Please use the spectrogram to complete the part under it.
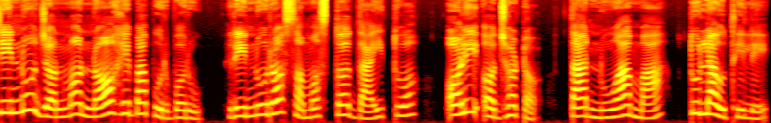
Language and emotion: Odia, neutral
